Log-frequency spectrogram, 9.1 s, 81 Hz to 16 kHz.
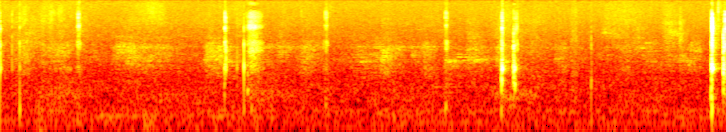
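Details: One-week-old newborn, wide awake and alert, with hiccups: soft, sharp little catches repeating irregularly, about 20 a minute, over a quiet background.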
